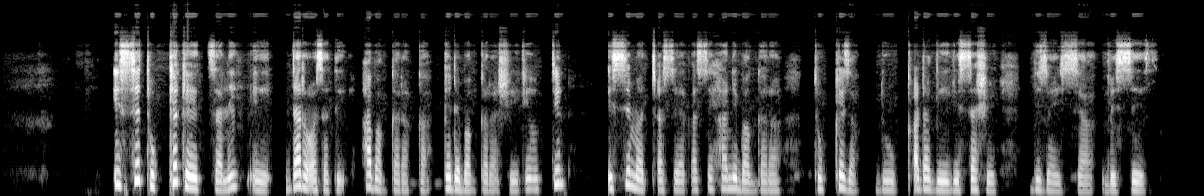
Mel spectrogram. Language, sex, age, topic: Gamo, female, 25-35, government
